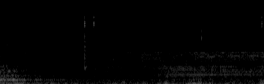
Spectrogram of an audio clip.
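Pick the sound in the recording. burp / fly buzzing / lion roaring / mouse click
mouse click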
